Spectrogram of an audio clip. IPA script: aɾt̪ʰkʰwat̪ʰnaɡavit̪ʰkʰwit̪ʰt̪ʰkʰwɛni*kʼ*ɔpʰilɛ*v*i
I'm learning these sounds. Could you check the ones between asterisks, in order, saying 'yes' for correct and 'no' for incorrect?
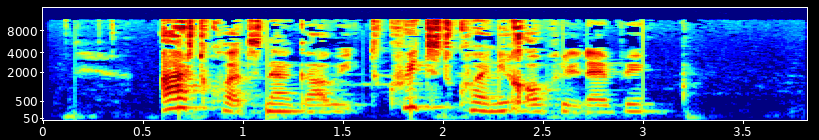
no, no

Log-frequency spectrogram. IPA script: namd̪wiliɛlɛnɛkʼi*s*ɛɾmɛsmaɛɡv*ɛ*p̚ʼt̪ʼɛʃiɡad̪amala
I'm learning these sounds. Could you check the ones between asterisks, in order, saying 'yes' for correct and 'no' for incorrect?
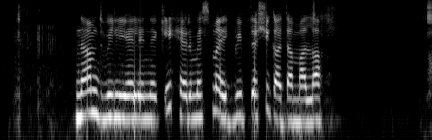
no, no

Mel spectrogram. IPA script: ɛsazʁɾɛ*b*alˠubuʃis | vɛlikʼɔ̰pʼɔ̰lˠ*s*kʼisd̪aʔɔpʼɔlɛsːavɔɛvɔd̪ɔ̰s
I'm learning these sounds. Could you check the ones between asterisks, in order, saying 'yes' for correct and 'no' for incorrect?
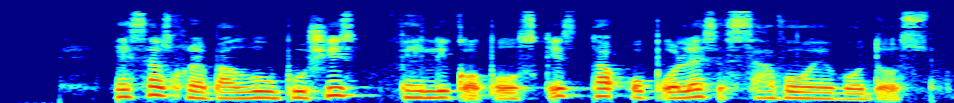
yes, yes

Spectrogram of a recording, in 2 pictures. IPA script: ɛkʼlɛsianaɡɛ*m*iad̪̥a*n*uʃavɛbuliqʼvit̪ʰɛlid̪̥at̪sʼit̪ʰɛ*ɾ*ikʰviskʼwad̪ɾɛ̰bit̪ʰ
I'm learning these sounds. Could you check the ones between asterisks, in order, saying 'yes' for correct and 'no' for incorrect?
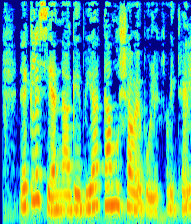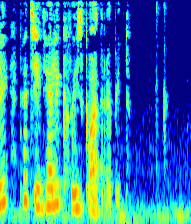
no, no, no

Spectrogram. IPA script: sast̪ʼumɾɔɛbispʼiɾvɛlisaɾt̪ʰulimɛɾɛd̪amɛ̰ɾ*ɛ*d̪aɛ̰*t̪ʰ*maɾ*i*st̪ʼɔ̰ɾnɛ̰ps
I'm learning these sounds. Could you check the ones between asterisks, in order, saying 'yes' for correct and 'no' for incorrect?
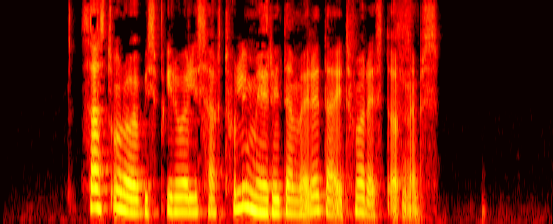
yes, yes, no

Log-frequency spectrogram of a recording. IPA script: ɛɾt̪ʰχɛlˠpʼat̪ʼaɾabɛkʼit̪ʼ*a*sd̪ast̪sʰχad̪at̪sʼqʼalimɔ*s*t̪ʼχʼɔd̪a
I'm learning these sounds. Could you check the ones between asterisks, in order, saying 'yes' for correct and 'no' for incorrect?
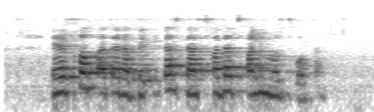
yes, yes

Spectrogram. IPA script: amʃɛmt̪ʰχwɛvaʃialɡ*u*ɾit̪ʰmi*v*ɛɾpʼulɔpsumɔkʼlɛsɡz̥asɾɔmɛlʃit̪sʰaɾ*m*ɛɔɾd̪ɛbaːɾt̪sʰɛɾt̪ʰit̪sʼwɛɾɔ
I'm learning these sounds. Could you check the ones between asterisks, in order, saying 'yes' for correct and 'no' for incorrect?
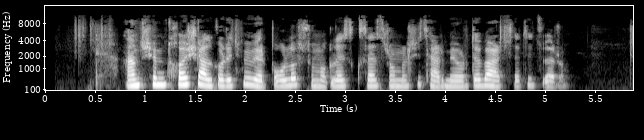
no, yes, yes

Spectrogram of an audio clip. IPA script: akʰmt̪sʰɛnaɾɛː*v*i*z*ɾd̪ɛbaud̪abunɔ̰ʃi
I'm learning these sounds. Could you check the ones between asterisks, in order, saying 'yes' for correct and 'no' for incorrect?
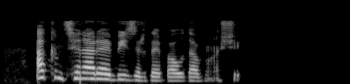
no, yes

